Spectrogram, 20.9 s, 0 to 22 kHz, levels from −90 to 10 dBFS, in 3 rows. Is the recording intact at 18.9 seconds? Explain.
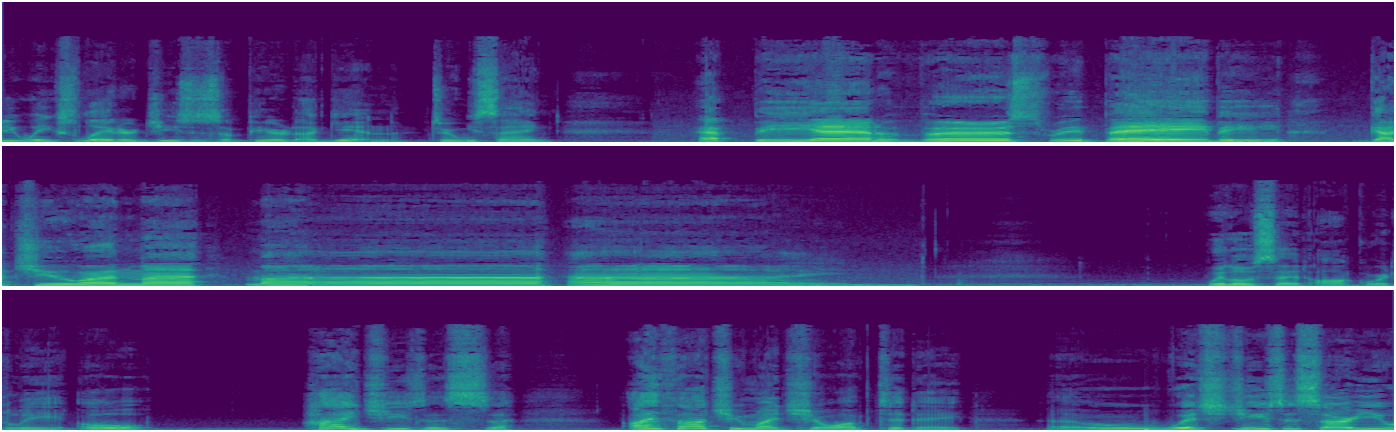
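Yes, at 18.9 seconds the audio is intact, with no dropout, click, distortion or other fault at that moment.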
